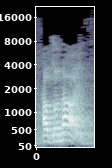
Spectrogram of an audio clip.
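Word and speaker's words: אֲדֹנָי: We don't pronounce that. We pronounce it how? Adonai, which is my master.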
